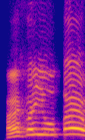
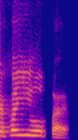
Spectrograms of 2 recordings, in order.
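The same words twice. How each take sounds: First: ऐसा ही होता है said again much louder; the preacher's louder, emphatic echo of ऐसा ही होता है; emphatic repeat. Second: Said in the usual way. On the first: Real, not acted. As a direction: hammer ऐसा ही होता है home to the congregation.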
